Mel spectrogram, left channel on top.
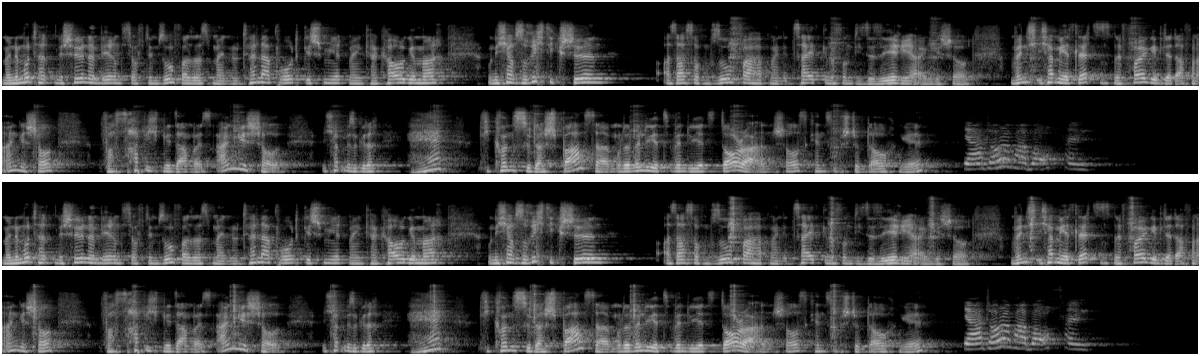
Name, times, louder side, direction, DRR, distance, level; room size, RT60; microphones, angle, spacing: voice 1, 0.0-6.0 6.6-21.2, equal, 5° left, 11 dB, 0.9 m, -24 dB
sound 1, 7.2-7.4 8.2-8.4 9.2-9.4 10.2-10.4 11.2-11.4 12.2-12.4 13.2-13.3 14.2-14.4 15.2-15.4 16.2-16.4 17.2-17.4 18.2-18.4 19.2-19.4 20.2-20.4, right 7 dB, 50° right, 2.0 m, -31 dB
voice 2, 21.6-22.8, right 4 dB, 35° right, 11 dB, 1.3 m, -29 dB
14.5 x 13.5 x 6.6 m, 0.86 s
head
